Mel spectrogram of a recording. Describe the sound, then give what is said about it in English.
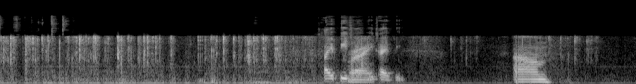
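Rapid clicking of someone typing an answer in a chat on a computer keyboard, an uneven burst of keystrokes, followed by a couple of short voiced sounds with no clear words. “Yeah, I'm typing an answer in the chat.”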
